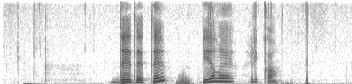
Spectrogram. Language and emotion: Russian, neutral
